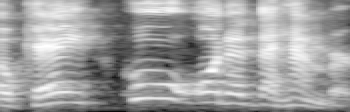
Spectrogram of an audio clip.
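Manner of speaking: high, loud voice with swooping pitch. Acting out a bar scene, in the Cat Boss voice. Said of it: "I gotta do the cat boss voice".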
